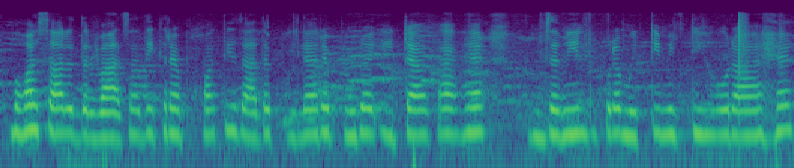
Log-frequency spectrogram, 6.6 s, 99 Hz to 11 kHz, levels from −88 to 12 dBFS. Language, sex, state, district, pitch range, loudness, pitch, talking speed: Hindi, female, Bihar, Muzaffarpur, 250-265 Hz, -19 LUFS, 255 Hz, 210 wpm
